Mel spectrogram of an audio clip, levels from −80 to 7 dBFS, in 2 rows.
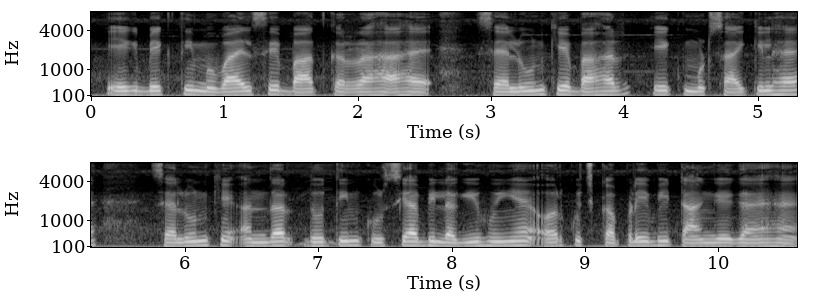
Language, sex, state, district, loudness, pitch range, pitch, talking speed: Hindi, male, Jharkhand, Jamtara, -16 LUFS, 120-145 Hz, 130 Hz, 175 wpm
